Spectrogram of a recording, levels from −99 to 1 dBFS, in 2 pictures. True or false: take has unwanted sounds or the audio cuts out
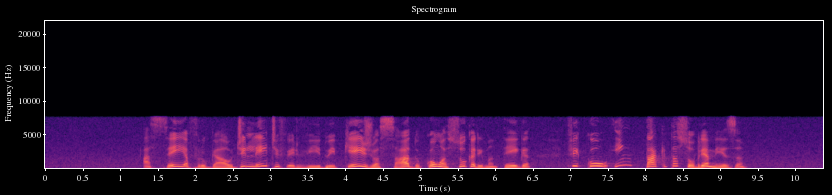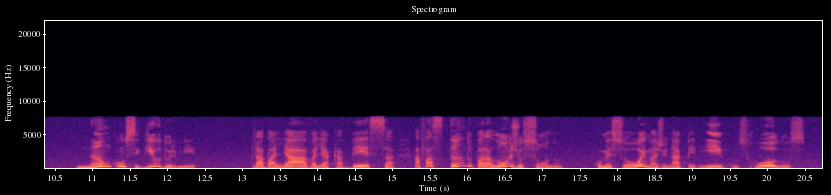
false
